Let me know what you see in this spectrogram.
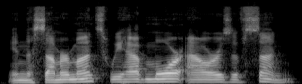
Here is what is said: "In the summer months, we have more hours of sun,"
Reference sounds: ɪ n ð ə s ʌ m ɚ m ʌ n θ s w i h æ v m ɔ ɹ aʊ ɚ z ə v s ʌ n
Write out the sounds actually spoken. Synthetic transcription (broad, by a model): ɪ n ð ə s ʌ m ɚ m ʌ n θ s w i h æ v m ɔ ɹ aʊ ɚ z ə v s ʌ n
